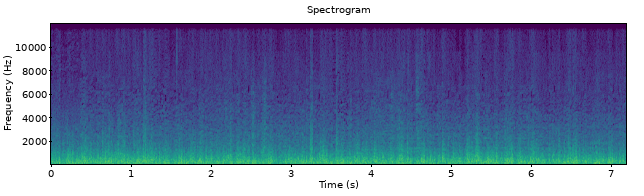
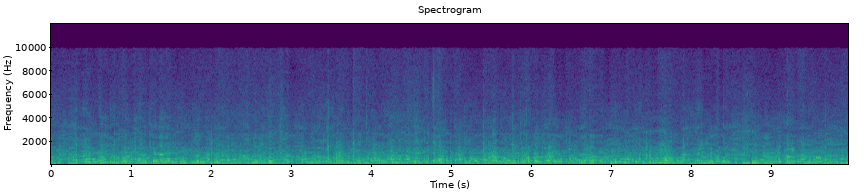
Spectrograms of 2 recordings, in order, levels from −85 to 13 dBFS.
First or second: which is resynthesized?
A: second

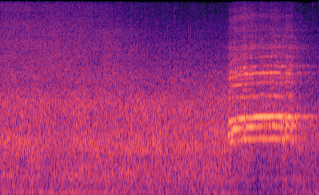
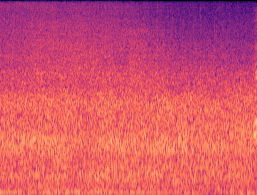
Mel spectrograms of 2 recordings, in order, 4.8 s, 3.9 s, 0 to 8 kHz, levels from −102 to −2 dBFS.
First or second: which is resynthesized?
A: second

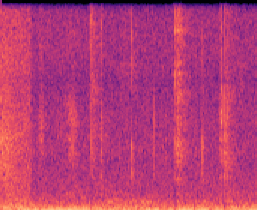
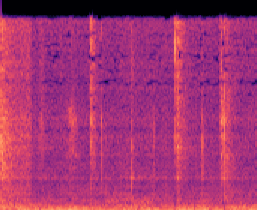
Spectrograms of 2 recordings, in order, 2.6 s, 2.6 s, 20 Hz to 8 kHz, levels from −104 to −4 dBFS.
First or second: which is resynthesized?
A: second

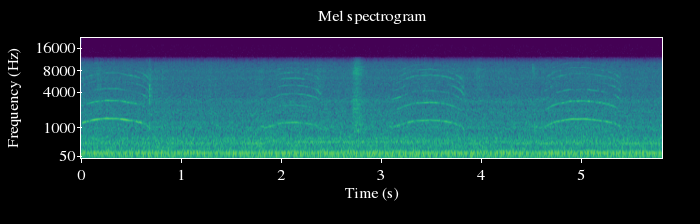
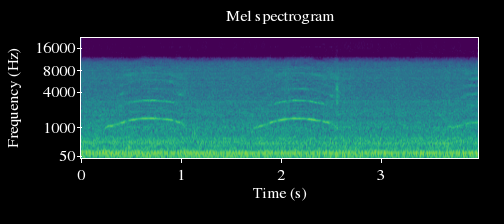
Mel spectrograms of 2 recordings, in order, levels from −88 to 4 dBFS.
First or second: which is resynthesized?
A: second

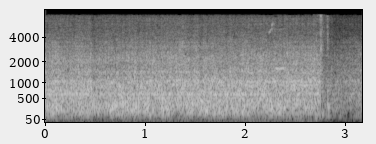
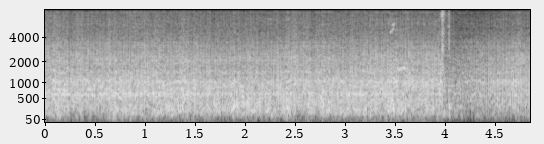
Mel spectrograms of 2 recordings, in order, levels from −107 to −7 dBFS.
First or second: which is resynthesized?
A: second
